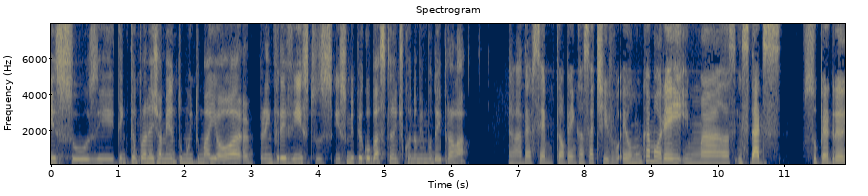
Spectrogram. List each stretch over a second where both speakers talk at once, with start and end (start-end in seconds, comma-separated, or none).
none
